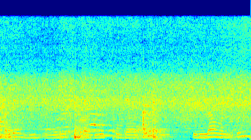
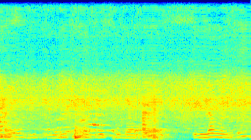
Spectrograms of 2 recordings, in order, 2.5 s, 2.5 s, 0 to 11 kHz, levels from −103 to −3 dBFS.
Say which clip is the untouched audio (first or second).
first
